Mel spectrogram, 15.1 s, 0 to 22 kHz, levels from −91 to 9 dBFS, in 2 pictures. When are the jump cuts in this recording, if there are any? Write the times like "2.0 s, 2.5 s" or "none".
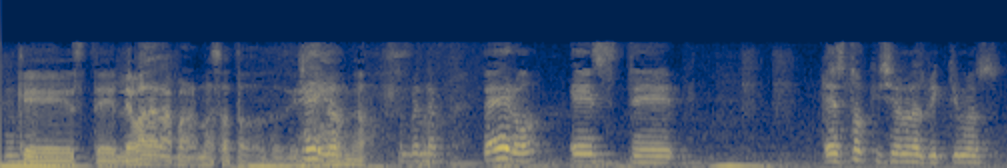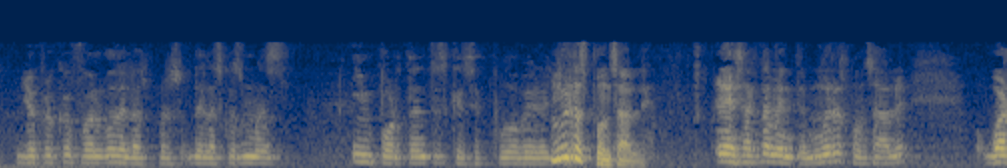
none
